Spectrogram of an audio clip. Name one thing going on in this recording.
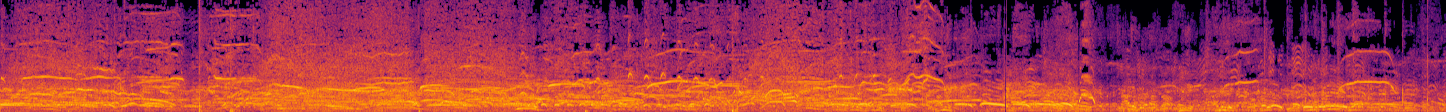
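A large crowd of schoolboys shouts and cheers outdoors.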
